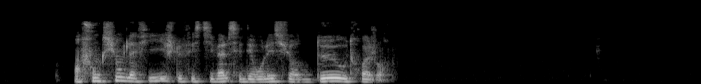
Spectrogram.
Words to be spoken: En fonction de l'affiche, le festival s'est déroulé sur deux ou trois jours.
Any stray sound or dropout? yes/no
no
